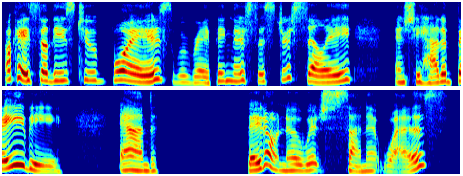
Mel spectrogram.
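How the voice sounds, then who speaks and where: A woman talking as a guest in a casual interview over a video call. She tells stories with lively energy, laughs often and acts out the lines of the people she quotes. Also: a little high, slow, dry recording.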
